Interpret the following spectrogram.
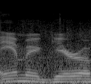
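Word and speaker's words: Armaguerra: but if you're curious um i ran the amigura 43 that's how you say it uh for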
